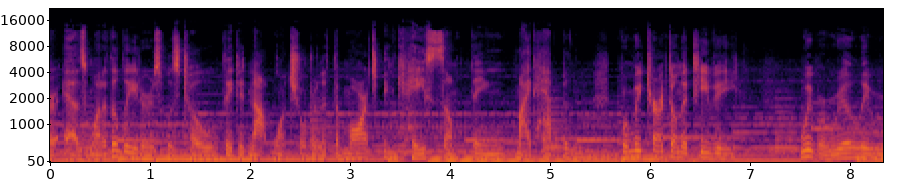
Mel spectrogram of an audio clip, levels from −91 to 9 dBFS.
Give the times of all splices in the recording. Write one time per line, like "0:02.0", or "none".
0:01.5

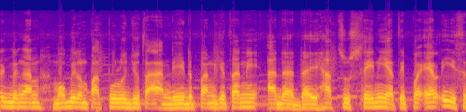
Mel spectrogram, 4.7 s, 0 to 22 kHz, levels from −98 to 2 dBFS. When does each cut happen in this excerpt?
none

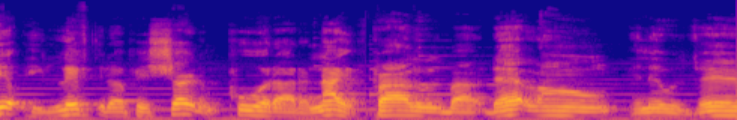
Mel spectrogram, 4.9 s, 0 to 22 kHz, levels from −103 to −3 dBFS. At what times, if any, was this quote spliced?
0:02.4

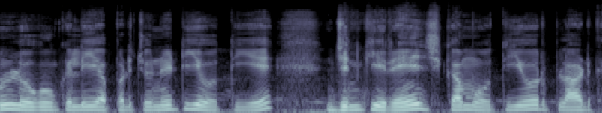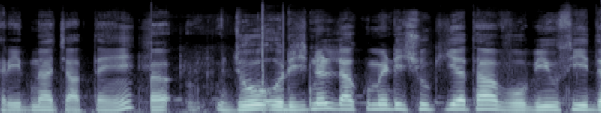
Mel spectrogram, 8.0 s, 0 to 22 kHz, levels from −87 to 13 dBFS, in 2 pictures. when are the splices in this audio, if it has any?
0:05.0

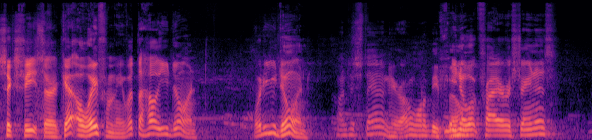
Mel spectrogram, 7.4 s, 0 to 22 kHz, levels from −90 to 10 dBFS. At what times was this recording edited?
none

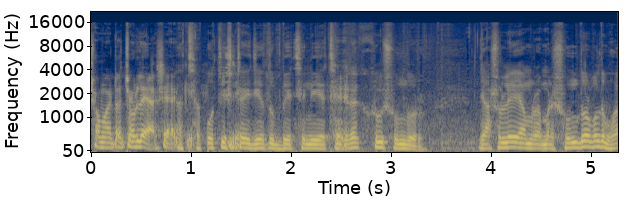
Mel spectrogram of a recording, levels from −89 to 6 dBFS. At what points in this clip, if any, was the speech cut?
none

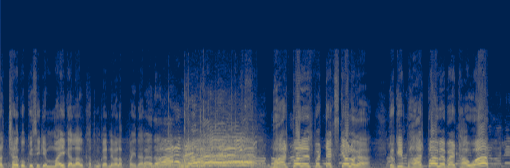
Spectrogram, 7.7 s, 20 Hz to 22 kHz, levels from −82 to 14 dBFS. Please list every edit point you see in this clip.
0:03.8

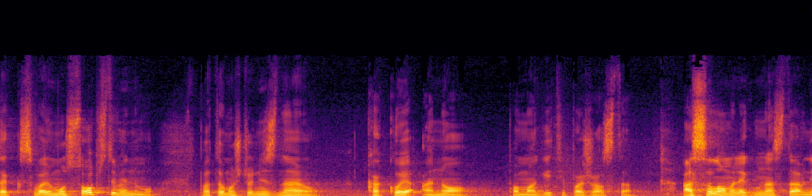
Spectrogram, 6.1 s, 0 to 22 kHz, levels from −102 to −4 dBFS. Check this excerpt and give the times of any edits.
0:04.9

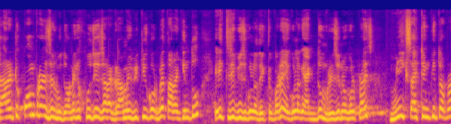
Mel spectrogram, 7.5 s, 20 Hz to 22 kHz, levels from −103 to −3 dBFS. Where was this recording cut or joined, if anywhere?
0:06.3

